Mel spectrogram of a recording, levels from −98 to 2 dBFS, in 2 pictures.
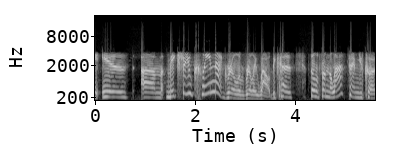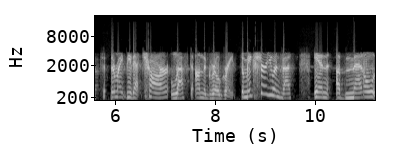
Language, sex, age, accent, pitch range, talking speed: English, female, 30-49, American, 200-245 Hz, 195 wpm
